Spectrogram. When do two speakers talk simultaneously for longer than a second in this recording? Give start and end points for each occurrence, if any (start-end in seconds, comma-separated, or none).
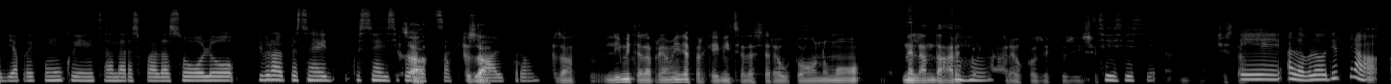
4.0-5.3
